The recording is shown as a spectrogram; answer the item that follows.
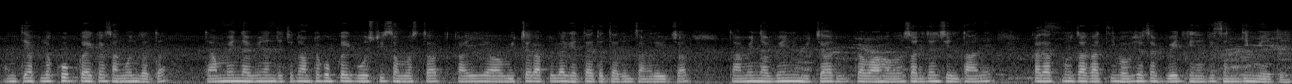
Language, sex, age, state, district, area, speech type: Marathi, male, 18-30, Maharashtra, Ratnagiri, urban, spontaneous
